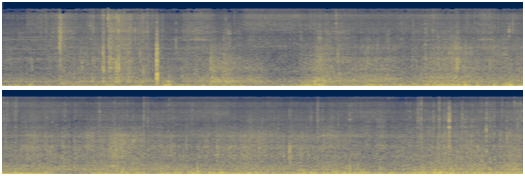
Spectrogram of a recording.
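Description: Mountain bike rolling down a dirt singletrack. Wind buffets the microphone with a low rumble, and the tyres run over dirt and leaf litter, with scattered sharp clicks and rattles from the bike.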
